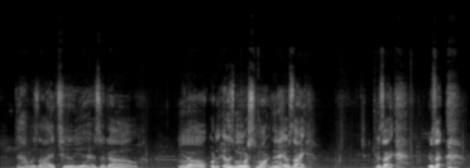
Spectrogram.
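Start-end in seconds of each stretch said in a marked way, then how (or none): 0.2-1.8 dismissive, offhand, couldn't-care-less delivery. Retelling what a woman said to them, the speaker imitates her flat monotone. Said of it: "plus her monotone tone".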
